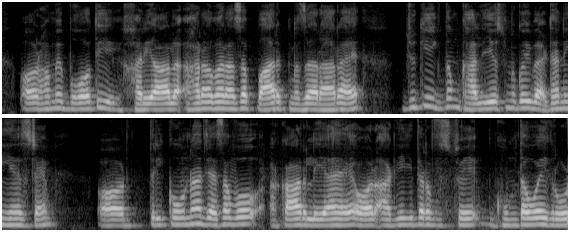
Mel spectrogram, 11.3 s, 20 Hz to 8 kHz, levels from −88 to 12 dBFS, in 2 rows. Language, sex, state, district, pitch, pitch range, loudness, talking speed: Hindi, male, Uttar Pradesh, Muzaffarnagar, 165 Hz, 155-175 Hz, -18 LUFS, 215 wpm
